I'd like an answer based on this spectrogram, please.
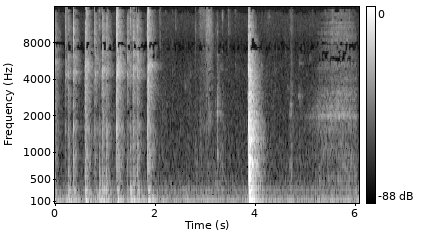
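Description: Tarot cards handled on a tabletop: light clicks and taps, several a second, for about two seconds. About four seconds in comes one loud knock on the table, then a soft rustle of the deck being shuffled in the hands.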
